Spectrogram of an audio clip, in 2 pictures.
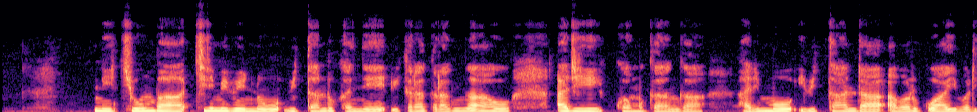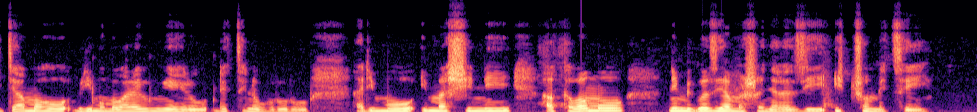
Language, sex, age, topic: Kinyarwanda, female, 25-35, health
